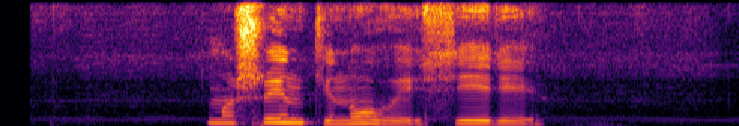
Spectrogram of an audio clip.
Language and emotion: Russian, sad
